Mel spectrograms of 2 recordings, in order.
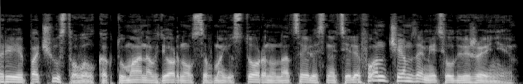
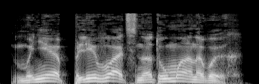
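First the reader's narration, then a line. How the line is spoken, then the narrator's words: Furious, through gritted teeth. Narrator (Russian): цедил слова с такой злостью, что даже Дейзик зарычал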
